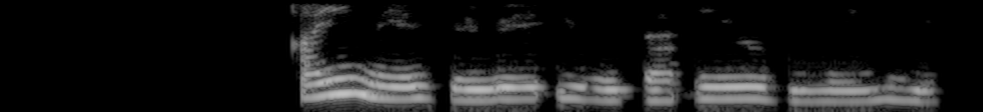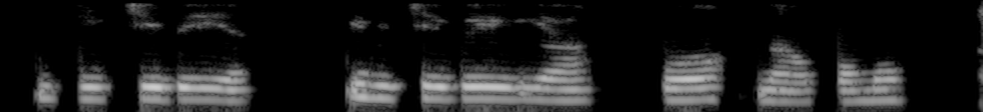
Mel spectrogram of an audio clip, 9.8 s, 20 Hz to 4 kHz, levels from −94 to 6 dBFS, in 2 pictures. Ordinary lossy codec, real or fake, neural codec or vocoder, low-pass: none; fake; autoencoder, 48 kHz, 128 numbers a frame, DAC-VAE, trained on Japanese speech; 3.6 kHz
